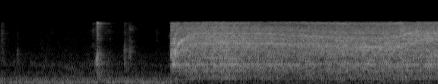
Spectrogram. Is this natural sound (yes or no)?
no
